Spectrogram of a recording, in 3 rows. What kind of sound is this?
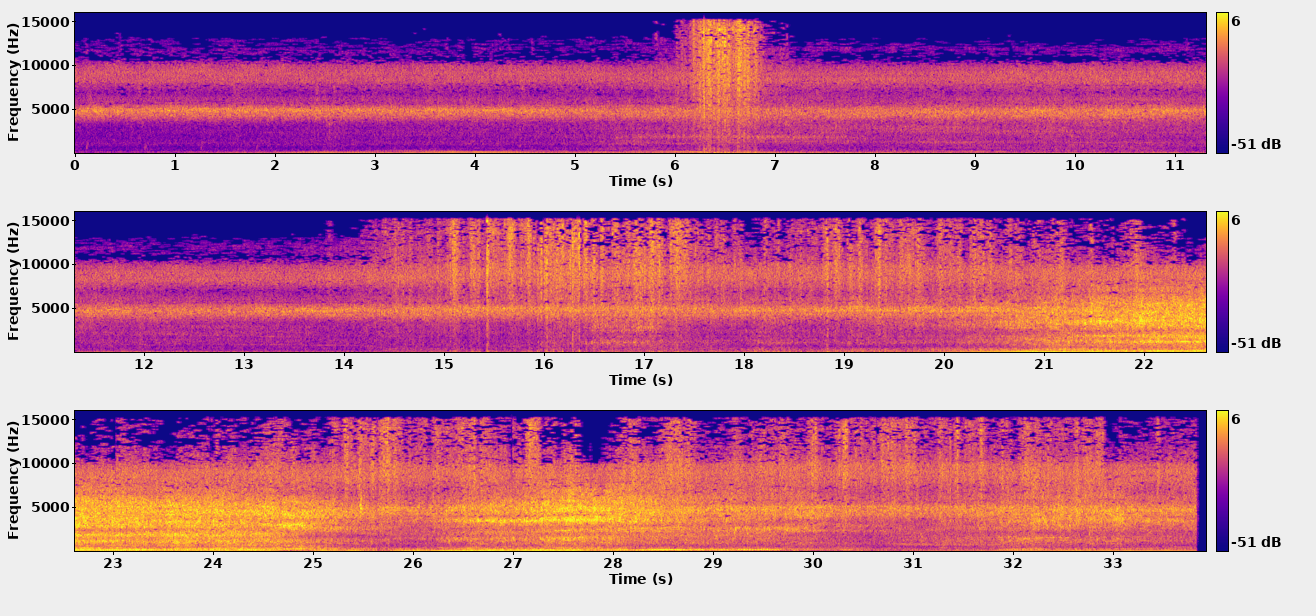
virginia exit41chevron
Exit 41 Chevron in Virginia recorded with DS-40 and edited in Wavosaur.
virginia, field-recording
